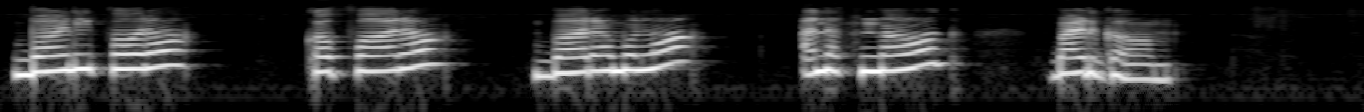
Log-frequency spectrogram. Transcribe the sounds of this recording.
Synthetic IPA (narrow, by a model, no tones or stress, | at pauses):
baːɳipoːɾa | kɐpaːɾa | baːɾamula | ɐnɐt̪naːɡ | bɐɽɡaːm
